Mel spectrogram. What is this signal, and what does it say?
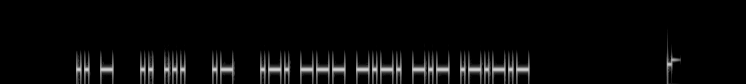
Morse code, heard as a keyed tone, about 30 wpm, 700 Hz. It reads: IT IS A ROCK.
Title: Sentences from Top 400 Words 30wpm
